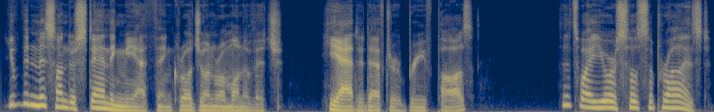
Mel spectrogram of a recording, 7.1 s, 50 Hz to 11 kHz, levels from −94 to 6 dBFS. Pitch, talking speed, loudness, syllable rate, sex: 145 Hz, 170 wpm, -20 LUFS, 6.0 syllables/s, male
